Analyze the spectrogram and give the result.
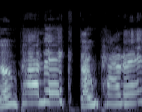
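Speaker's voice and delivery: shrill, very high, very loud shout. Picturing a character reacting to bad news: Private Jones impression. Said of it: "Private Jones in the corner of my head going".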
